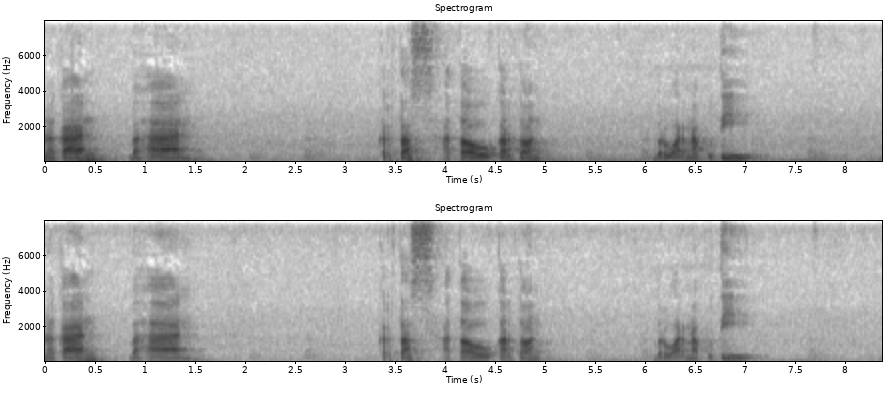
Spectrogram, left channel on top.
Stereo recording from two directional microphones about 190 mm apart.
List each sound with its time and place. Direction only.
0.0 s speech: 25° right (ahead or behind)
3.3 s speech: 20° right (ahead or behind)
6.1 s speech: 25° right (ahead or behind)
